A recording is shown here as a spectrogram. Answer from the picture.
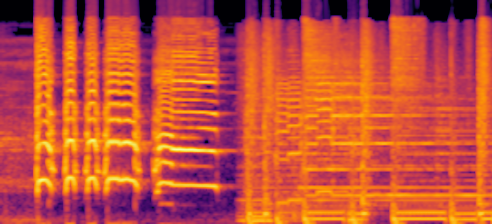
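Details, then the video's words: Unusual crow of a Linh Kê chicken: a burst of short clipped notes and a sustained tone, after which loud music with a steady beat takes over. "Tiếng Gáy Độc Lạ. Gà Linh Kê/ Strange Crow Sound"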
